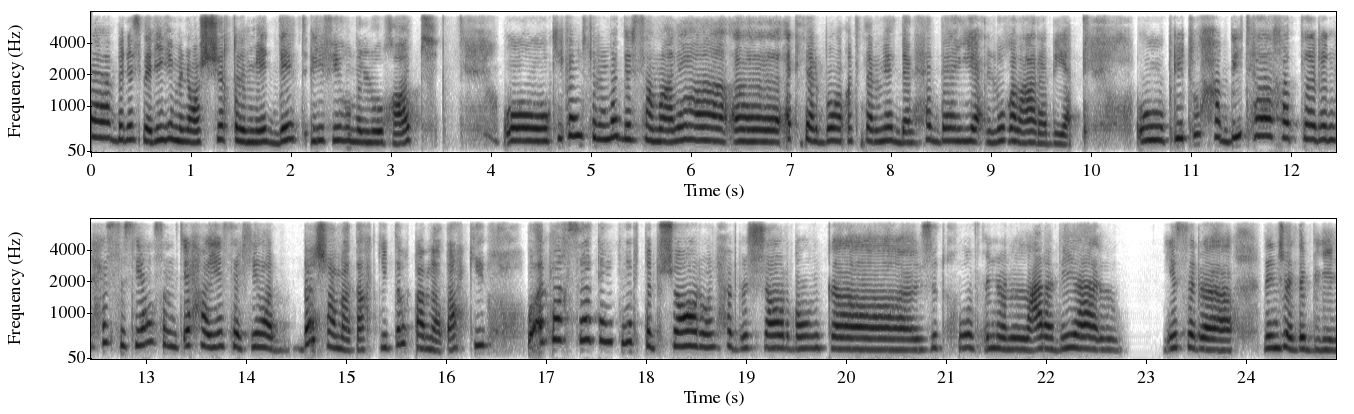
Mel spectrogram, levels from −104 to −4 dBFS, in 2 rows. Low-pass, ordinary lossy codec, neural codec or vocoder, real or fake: 7.2 kHz; none; codec, 16 kHz, 2 kbps, FreqCodec, smaller model; fake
